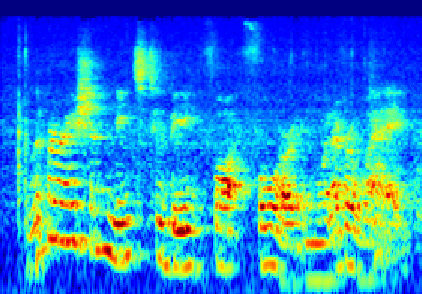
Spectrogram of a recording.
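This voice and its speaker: The woman's very deep, low pitch moves in very wide swings. Strong room echo and light background noise surround her voice. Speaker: human rights ethicist and lecturer. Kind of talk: lecture. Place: meeting room. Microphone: camera far.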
